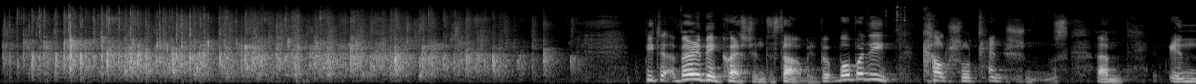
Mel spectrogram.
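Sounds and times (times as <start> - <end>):
audience applause welcoming a guest: 0.0 - 6.0
speech: 6.4 - 11.9.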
